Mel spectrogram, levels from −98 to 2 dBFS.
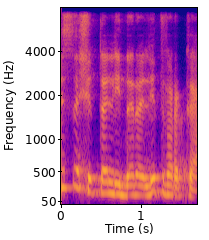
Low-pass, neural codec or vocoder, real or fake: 7.2 kHz; autoencoder, 48 kHz, 32 numbers a frame, DAC-VAE, trained on Japanese speech; fake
